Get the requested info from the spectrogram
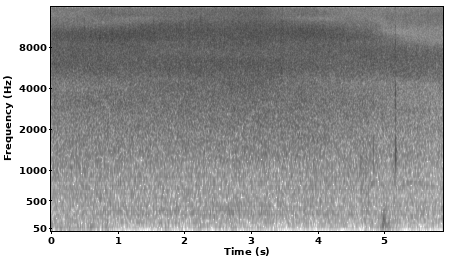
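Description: Steady, even rushing noise, with two sharp clicks close together about five seconds in.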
